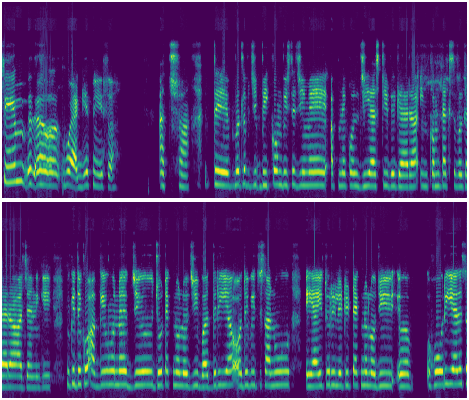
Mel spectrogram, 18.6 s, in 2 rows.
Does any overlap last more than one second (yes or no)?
no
